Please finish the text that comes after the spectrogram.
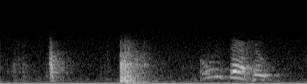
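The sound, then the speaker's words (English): A fire exit door leading to the emergency stairs swings shut with a firm thud after a light click, then a short muffled voice murmurs afterward. “Out that door, down the emergency stairs.”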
